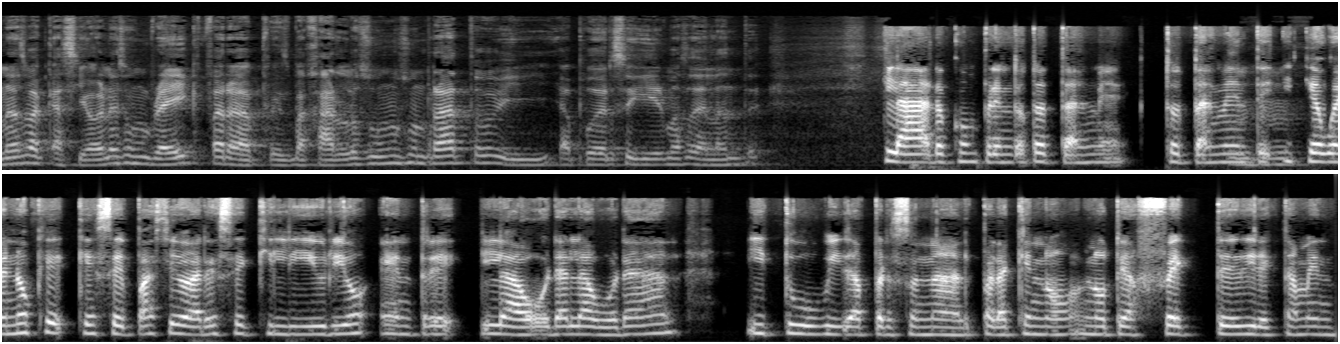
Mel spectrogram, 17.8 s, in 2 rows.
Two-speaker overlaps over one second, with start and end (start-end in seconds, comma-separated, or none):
none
